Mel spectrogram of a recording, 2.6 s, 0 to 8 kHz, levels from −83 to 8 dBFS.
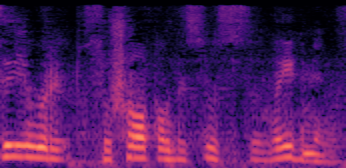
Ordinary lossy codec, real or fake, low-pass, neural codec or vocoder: MP3, 32 kbps; fake; 7.2 kHz; codec, 16 kHz in and 24 kHz out, 0.6 kbps, FireRedTTS-2 codec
